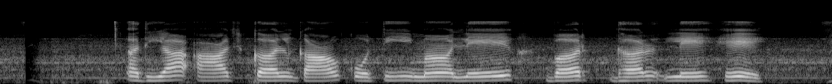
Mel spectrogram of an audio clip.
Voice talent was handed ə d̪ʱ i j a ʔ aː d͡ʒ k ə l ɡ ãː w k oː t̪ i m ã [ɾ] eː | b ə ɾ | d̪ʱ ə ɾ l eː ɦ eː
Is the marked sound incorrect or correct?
incorrect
